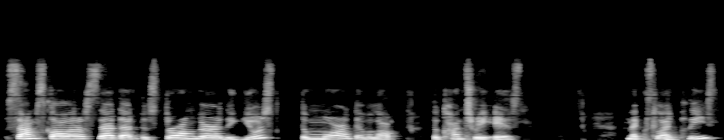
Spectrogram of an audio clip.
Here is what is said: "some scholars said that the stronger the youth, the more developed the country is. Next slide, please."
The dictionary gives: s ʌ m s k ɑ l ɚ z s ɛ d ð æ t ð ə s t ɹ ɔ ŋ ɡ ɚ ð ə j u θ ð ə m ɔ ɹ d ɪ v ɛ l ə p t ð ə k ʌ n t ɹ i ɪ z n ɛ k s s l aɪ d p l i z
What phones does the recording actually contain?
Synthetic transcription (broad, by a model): s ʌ m s k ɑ l ɚ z s ɛ d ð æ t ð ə s t ɹ ɔ ŋ ɡ ɚ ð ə j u s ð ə m ɔ ɹ d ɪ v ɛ l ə p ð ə k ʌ n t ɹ i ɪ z n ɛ k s s l aɪ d p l i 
